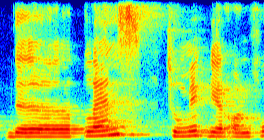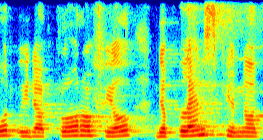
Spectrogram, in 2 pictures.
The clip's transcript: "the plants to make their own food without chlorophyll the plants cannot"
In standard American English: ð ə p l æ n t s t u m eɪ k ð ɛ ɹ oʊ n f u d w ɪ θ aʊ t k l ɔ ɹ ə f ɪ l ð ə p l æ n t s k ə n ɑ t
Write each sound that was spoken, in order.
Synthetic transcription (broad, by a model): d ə p l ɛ n s t u m eɪ k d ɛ ɹ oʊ n f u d w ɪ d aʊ t k l ɔ ɹ ə f ɪ l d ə p l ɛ n s k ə n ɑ t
